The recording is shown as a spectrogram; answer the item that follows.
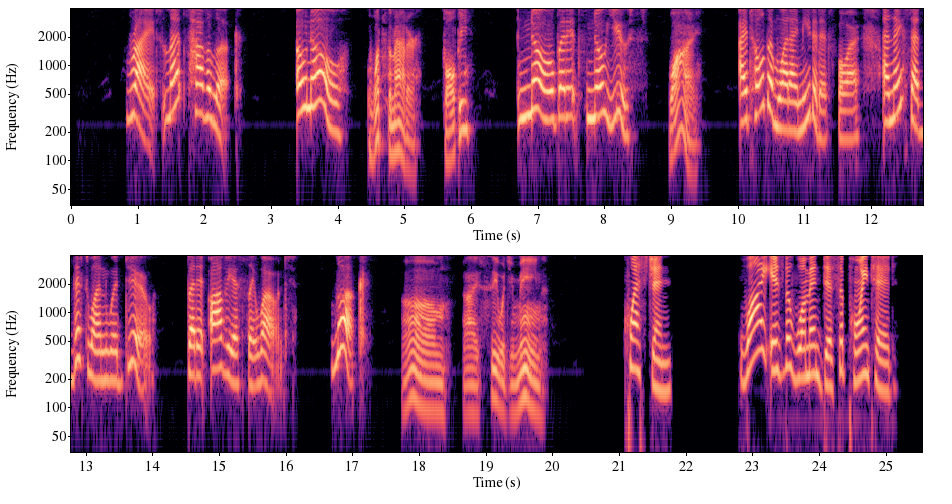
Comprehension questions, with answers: Why is the woman disappointed?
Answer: The item obviously doesn't serve her purpose.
